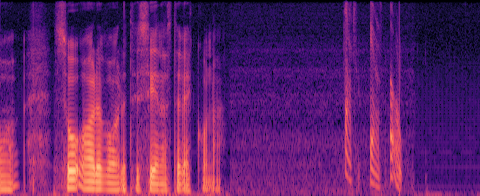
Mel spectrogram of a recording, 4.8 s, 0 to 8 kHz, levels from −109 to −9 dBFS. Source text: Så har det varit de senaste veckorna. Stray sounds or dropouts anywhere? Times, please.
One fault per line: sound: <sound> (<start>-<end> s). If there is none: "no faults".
sound: chirp (3.4-4.0 s)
